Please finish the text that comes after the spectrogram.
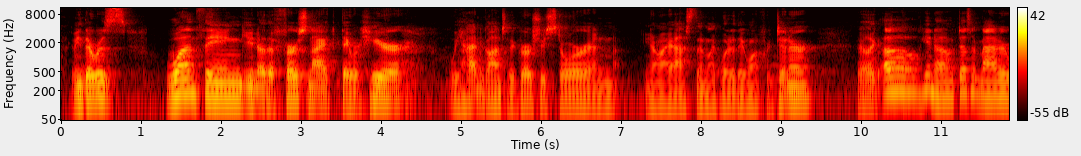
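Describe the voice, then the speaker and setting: A man's voice: medium pitch, fairly bright tone. A North American man vlogging in a casual, candid and conversational way about his own life. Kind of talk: casual personal vlog talk.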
